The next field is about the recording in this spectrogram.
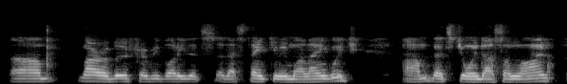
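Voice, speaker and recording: A man with an Australian accent talks in a fairly high pitch. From Australia, north-west New South Wales. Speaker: First Nations water expert, panel speaker. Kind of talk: webinar talk.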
